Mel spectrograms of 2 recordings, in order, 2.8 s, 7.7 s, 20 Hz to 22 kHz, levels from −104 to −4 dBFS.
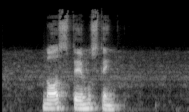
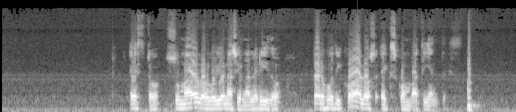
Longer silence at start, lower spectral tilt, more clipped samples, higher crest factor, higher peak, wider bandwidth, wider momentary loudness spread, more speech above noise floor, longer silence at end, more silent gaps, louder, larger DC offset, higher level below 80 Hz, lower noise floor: second, 0.65 s vs 1.95 s; about the same, -6 dB/octave vs -6.5 dB/octave; neither; first, 20 dB vs 12 dB; about the same, -2 dBFS vs 0 dBFS; about the same, 15.5 kHz vs 16 kHz; about the same, 11 LU vs 9 LU; first, 41 dB vs 31 dB; first, 1.05 s vs 0.55 s; neither; second, -21 LUFS vs -11 LUFS; neither; second, -62 dBFS vs -38 dBFS; first, -61 dBFS vs -40 dBFS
